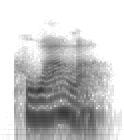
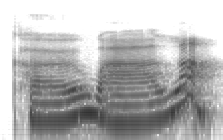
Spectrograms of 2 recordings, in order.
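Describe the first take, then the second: First: Said in the usual way. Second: KO, WA, LA stretched apart, rising at the end; drawn-out Koala, one beat per syllable; split into syllables. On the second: Shown as a demonstration. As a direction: sound out Koala in three slow beats. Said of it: "count those, um, syllables".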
